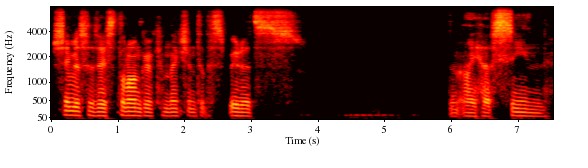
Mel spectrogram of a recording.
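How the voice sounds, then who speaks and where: A man improvising in-character dialogue in a tabletop role-playing session, with measured, formal phrasing. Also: deep voice, fairly even intonation, mellow, dull audio. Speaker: role-playing gamer voicing a private investigator.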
